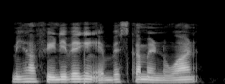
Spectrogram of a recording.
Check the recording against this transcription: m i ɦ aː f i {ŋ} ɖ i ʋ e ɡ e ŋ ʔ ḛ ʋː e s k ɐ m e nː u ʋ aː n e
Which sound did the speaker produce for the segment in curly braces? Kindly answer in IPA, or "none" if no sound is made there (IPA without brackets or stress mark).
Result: ɳ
